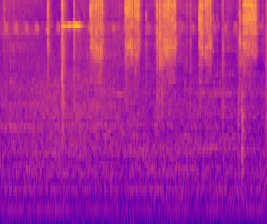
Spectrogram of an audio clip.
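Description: Ratchet wrench clicking in short strokes, about two a second, as a bolt on the motorcycle engine's top end is worked, after a single sharp metal click.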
